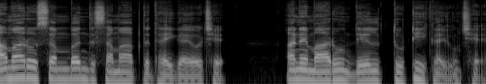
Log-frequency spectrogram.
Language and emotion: Gujarati, sad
